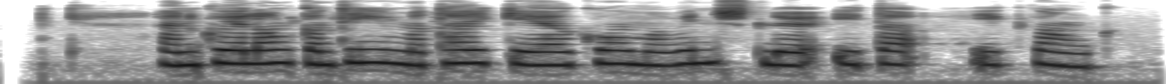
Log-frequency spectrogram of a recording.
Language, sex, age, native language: Icelandic, male, 11, Icelandic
